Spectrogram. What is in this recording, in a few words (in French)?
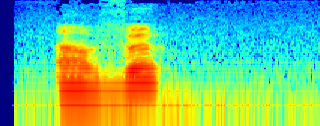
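"Un voeu", French; phonetique; les voyelles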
